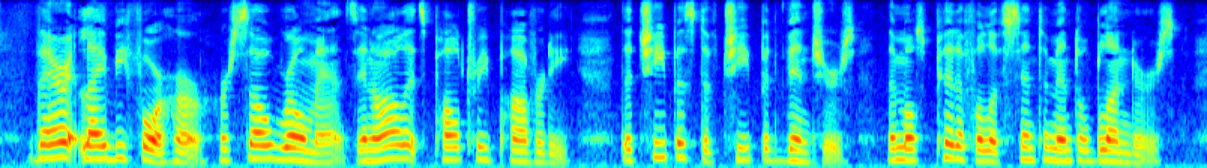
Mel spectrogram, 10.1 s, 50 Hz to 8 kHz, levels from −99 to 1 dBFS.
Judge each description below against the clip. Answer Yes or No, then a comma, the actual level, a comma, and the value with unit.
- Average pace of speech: Yes, average, 145 wpm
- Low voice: No, high, 200 Hz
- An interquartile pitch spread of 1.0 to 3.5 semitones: Yes, average, 3.0 semitones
